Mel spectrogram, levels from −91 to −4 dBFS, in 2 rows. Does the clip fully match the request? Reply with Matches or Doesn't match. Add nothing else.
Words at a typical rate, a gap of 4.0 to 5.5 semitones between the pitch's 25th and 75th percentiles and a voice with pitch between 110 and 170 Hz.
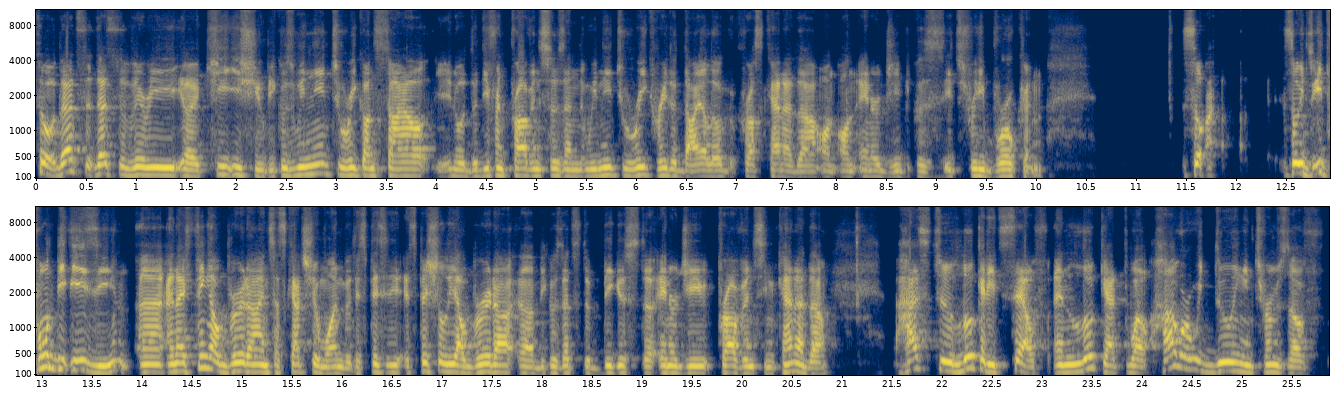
Doesn't match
